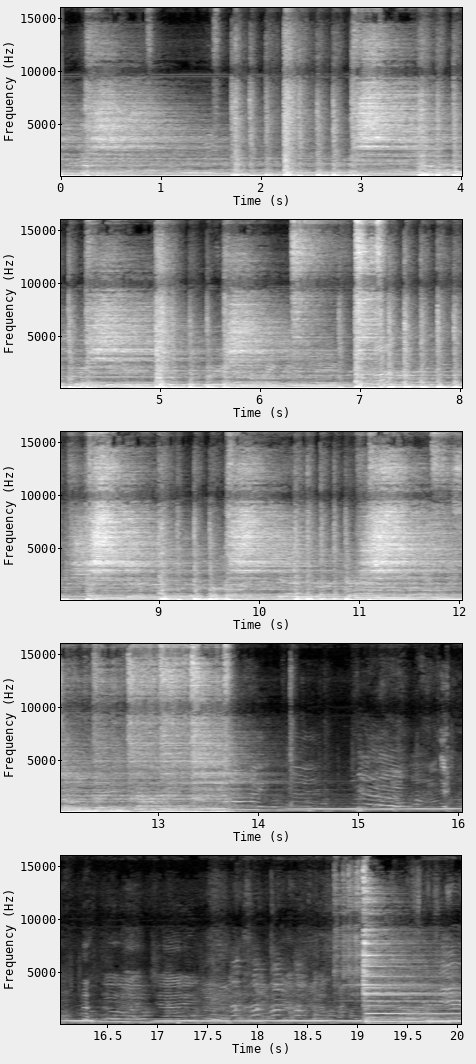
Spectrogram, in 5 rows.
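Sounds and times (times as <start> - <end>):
drum kit: 0.0 - 14.0
sustained bass: 0.0 - 14.1
live band playing: 0.0 - 15.7.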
